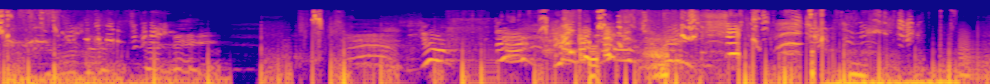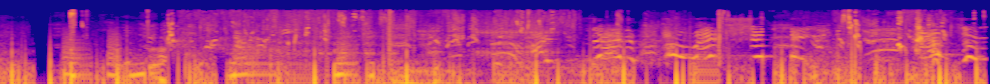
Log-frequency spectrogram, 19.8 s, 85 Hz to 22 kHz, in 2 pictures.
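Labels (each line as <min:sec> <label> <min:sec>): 0:00.0 Synthetic noise. 0:04.1
0:00.5 A deep, distorted voice. 0:02.4
0:04.2 A deep distorted voice is speaking. 0:07.1
0:05.5 A distorted female voice is speaking. 0:09.4
0:09.4 Synthetic noise effects. 0:19.8
0:12.1 A barely audible distorted female voice is heard. 0:15.3
0:15.3 A deep distorted voice is speaking. 0:19.8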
